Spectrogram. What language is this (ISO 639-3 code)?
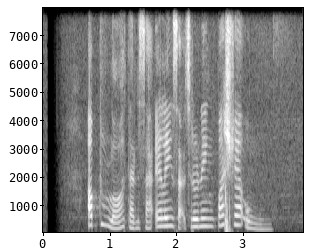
jav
